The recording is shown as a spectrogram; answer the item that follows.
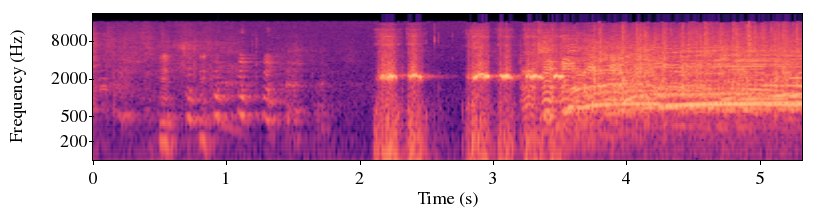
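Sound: voice imitating cricket chirping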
